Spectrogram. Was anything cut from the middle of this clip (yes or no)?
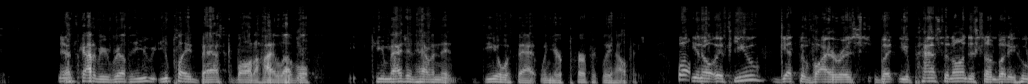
yes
